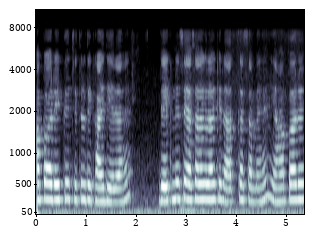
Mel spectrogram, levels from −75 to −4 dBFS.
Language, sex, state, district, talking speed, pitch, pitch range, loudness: Hindi, female, Uttar Pradesh, Budaun, 245 wpm, 250 Hz, 230-255 Hz, -14 LUFS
